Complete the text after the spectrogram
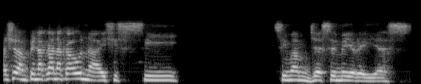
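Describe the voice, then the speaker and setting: A man's voice: high-pitched, animated, moderate pace, a little mellow, no echo, lo-fi sound. A man with a Filipino accent giving a live online exam review lecture, chatty and switching between languages as he reads out viewer comments.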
